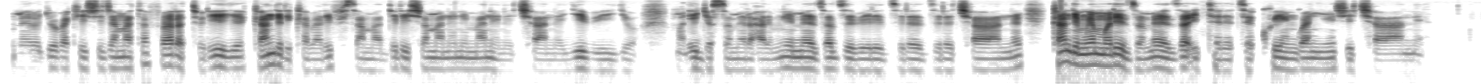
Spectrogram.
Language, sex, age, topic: Rundi, male, 25-35, education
